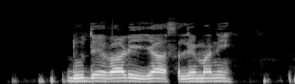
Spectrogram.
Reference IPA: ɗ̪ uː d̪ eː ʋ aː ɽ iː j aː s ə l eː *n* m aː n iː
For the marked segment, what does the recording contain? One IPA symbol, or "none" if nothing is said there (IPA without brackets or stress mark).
none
